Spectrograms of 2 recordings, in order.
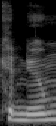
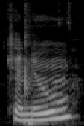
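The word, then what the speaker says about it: Khnum: fair um I even though it says that canum was the one that made heckit out of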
